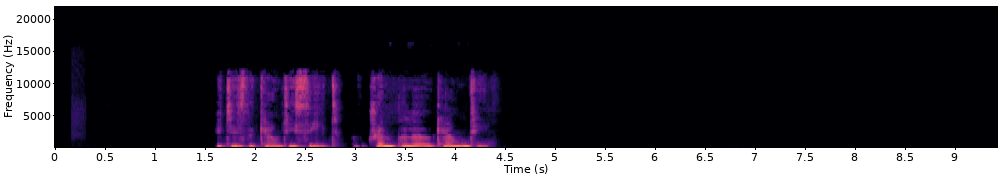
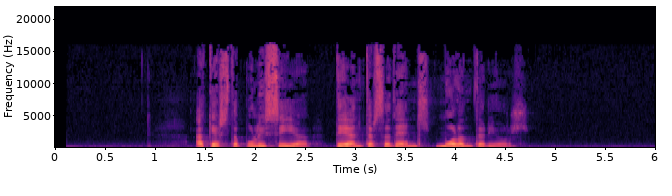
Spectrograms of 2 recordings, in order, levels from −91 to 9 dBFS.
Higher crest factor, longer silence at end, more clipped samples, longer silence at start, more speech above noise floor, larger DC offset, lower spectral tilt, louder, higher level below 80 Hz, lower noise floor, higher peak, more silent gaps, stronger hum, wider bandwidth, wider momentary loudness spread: about the same, 18 dB vs 20 dB; first, 5.1 s vs 1.3 s; neither; first, 1.6 s vs 0.1 s; first, over 65 dB vs 39 dB; neither; first, -6 dB/octave vs -4.5 dB/octave; about the same, -26 LUFS vs -25 LUFS; about the same, -68 dBFS vs -64 dBFS; first, under -90 dBFS vs -63 dBFS; second, -12 dBFS vs -8 dBFS; neither; neither; second, 12.5 kHz vs 16 kHz; first, 15 LU vs 12 LU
